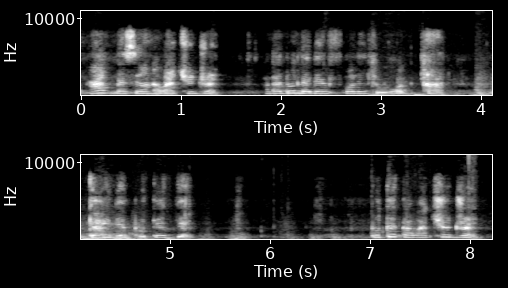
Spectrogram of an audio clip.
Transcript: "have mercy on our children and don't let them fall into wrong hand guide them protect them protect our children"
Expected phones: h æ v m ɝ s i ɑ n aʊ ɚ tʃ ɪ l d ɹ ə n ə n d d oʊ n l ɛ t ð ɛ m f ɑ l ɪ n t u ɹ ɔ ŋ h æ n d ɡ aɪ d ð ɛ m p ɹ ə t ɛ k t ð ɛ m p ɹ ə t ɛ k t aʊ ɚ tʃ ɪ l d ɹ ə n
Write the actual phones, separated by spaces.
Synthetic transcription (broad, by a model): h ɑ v m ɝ s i ɑ n aʊ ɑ tʃ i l d ɹ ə n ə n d d oʊ n l ɛ t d ɛ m f ɑ l ɪ n t u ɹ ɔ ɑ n ɡ aɪ d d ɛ m p ɹ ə t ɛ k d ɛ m p ɹ ə t ɛ k t aʊ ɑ tʃ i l d ɹ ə n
